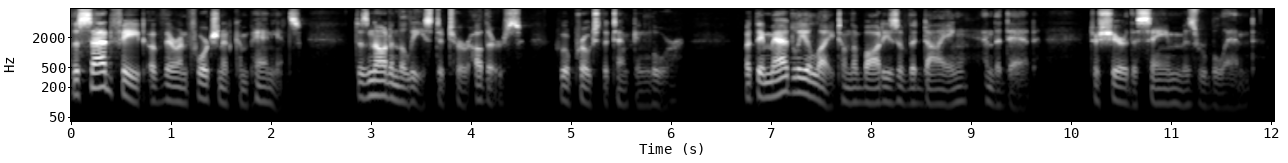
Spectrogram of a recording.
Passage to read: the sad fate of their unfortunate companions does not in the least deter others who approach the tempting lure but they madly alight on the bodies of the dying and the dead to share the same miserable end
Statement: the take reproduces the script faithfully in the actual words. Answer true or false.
true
